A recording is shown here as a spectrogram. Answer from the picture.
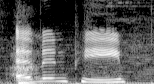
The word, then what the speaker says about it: M&P: Some people think that's pronounced Manned P. M&P.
